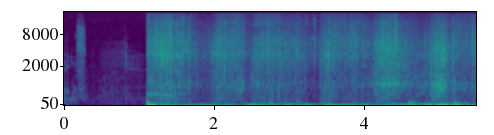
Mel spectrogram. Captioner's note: leaves rustling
